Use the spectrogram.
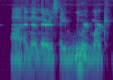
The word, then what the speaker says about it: leeward: and then there's a lured mark it's spelled leeward but uh for some reason it's pronounced lured sailors were weird when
